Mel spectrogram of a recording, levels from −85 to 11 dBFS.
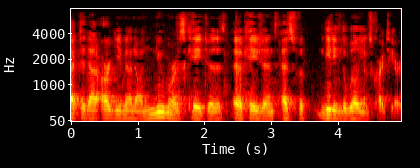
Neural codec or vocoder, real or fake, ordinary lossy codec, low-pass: none; real; AAC, 32 kbps; 7.2 kHz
